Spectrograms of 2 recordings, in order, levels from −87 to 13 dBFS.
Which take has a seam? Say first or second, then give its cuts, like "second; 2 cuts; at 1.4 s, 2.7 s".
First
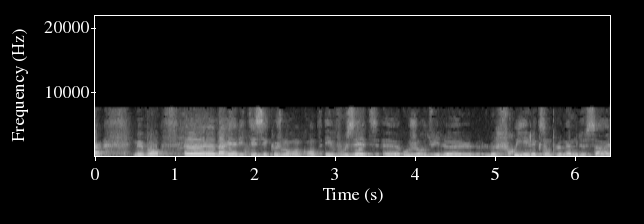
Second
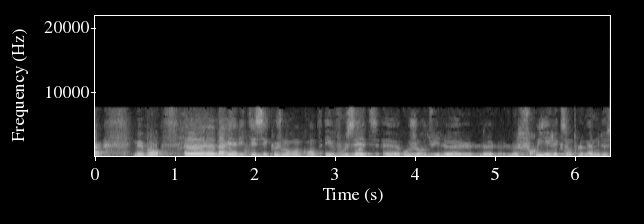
first; 1 cut; at 4.7 s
